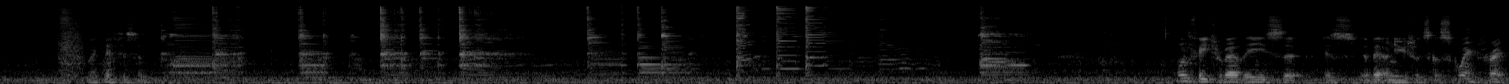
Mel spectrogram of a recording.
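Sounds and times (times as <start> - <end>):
unplugged electric guitar strummed: 1.6 - 11.2.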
